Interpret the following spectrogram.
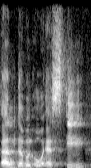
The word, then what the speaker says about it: lose: This is lose with Z sound but that's loose. That's s sound.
